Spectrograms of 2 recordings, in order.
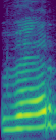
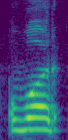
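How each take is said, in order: First: The vowel sounds like the one in 'wear'. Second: The vowel sounds like the one in 'fur'. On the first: The speaker calls it wrong. "वेअर नाही म्हणायचं" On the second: The speaker calls it right. "वर असाच उच्चार असतो त्याचा"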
